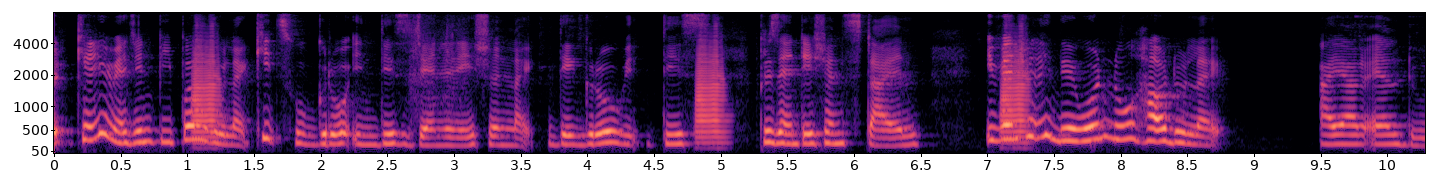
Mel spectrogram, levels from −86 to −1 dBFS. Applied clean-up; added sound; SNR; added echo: neural mask model RNNoise.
